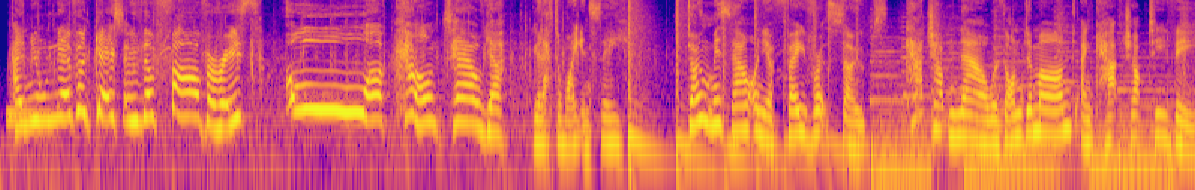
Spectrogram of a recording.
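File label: Distinctive, Upbeat, English; Virgin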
